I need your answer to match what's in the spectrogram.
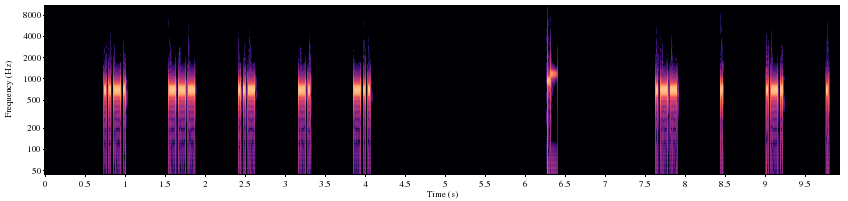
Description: Morse code, heard as a keyed tone, about 40 wpm, spaced as for 14 wpm, 700 Hz. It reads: FOUND WERE
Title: 6x Character Spacing - Top 500 Words - 40wpm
